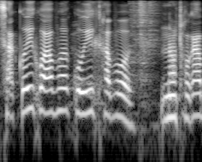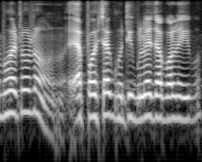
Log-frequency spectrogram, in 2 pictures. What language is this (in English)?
Assamese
